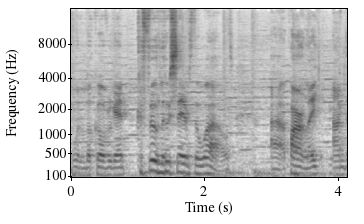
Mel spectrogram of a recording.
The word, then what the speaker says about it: Cthulhu: So I'm going to say, how did you pronounce the proper word, Richie? Jokes aside. Cthulhu.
